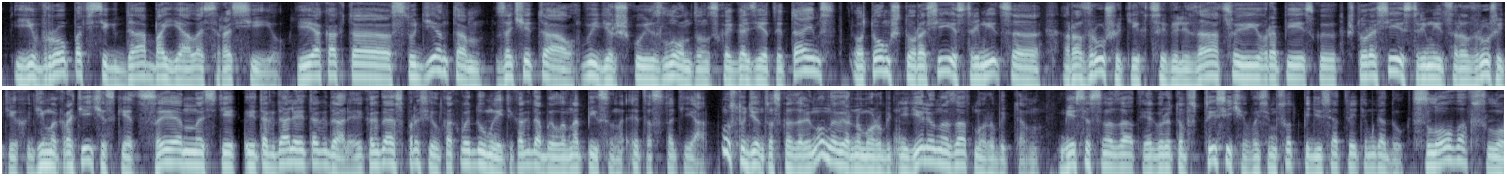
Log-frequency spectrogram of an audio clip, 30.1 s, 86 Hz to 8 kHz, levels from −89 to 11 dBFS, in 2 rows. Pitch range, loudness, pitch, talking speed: 115-145 Hz, -11 LUFS, 130 Hz, 140 wpm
